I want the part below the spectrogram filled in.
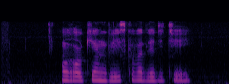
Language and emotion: Russian, neutral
